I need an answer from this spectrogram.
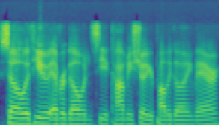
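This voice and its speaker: The words come at a fairly quick pace with a quiet background behind them. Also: man. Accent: American. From US Midwest, Cleveland, Ohio. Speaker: Cleveland resident and theme park enthusiast. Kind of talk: casual chat. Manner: hesitant, many fillers.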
